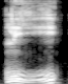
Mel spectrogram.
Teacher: you have to say that I sound with a very low tone. It's the third tone in Mandarin Chinese.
